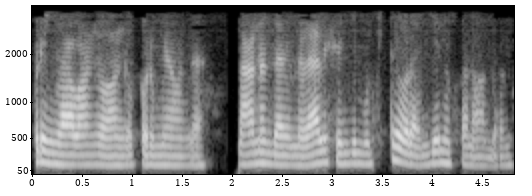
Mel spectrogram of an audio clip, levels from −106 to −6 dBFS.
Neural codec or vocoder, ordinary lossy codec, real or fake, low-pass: codec, 16 kHz, 6 kbps, DAC; MP3, 24 kbps; fake; 3.6 kHz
